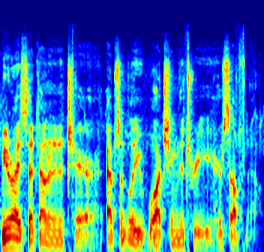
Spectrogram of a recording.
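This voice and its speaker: A man's voice: low-pitched, normal speed, vocal fry, bright, forceful tone. A man who co-hosts a podcast, reading a scripted story as narrator. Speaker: podcast host and story reader. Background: music.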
